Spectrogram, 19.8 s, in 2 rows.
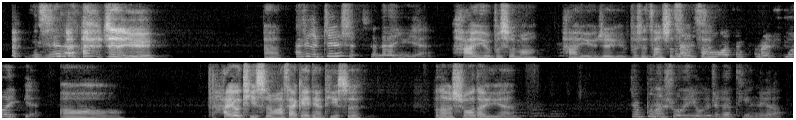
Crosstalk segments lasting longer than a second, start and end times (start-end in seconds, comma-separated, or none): none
